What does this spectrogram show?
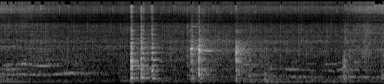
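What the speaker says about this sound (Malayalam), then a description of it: "പൊടികളൊക്കെ ഒന്ന് മൂത്ത് വരുന്നത് വരെ ഇളക്കി കൊടുക്കാം" Coriander and chili powder stirred as they fry in a pan, a few quick scrapes and taps of the spoon over a soft steady sizzle, close and moderately loud.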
